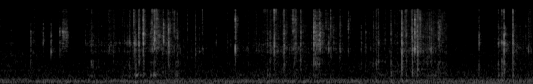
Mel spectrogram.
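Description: A small metal blade scrapes and carves a solid, hand-sized bar of dry green soap held in one hand, shaving off crumbly cubes that fall onto the table. The sound is a quiet run of crisp, bright crunches and crackles, with a faint steady low hum underneath.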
